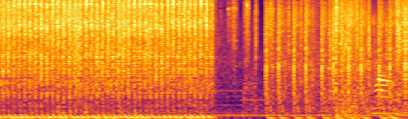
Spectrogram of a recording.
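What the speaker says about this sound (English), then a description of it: "quite interested in shooting down walls and stuff" Rapid automatic gunfire in the video game Fortnite, fired while shooting down walls, rattles loud and steady for about three seconds, then gives way to scattered shots and impacts.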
